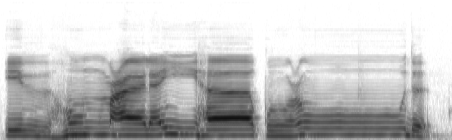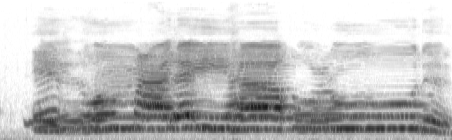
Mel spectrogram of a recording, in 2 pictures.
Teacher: ذال کے مخرج کا خیال رکھیے، سیٹی کی آواز نہیں آنی چاہیے. ہم علیہا، میم ساکن کے بعد نہ حرف میم ہے نہ با ہے، اس لیے یہاں پر غنہ نہیں کیا جائے گا.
